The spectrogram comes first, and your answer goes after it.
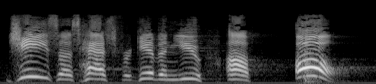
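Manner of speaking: all shouted out high and loud; a real burst of joy peaking on all; preacher erupting with delight; excited yelling. Real, not acted. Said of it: "I'm yelling because I'm excited".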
